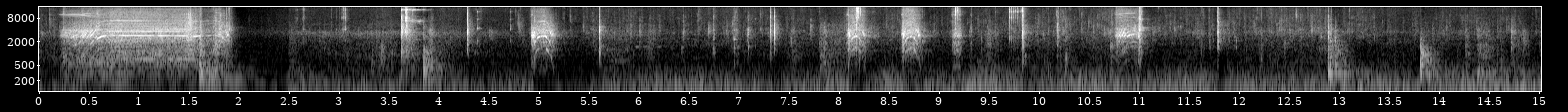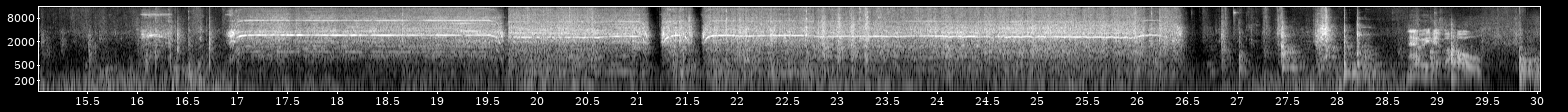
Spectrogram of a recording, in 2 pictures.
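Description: A handheld power tool running in spells against the aluminium end of a dinghy hull tube, cutting an opening for a cable. From about 17 s to 26 s it gives a steady high whine.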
